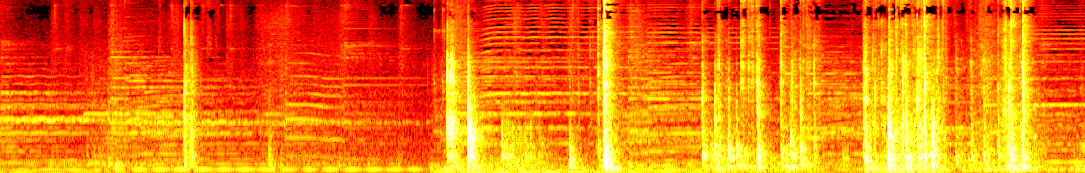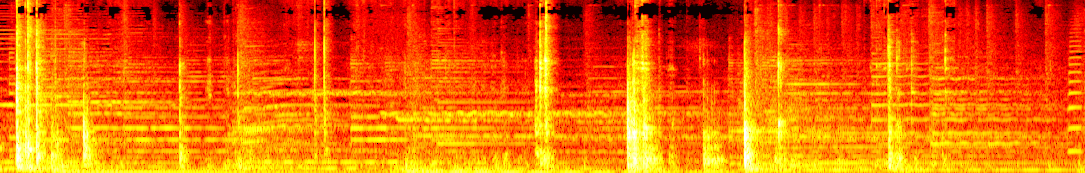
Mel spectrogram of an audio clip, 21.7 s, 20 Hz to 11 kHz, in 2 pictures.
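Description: Background music with a steady tune, over irregular knocks and clatters from a Stanley Bailey No. 27 wooden-bodied jack plane being taken apart by hand, its metal lever cap and iron knocking against the wooden body and the board. The knocks come in a cluster from about four seconds to about eleven seconds in, then a few more near the end.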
